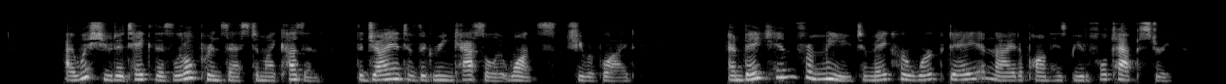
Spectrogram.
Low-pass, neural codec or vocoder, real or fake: 7.2 kHz; none; real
